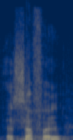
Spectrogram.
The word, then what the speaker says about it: सफल: एस ए एफ एल बट इ pronounce सफल in India वच इज अंडरस्टूड अक्रॉस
